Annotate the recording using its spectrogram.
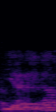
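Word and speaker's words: ptialina: omnívoros tienen talina y la talina lo pronuncio con p antes tiene eh la propiedad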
